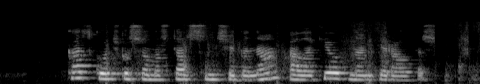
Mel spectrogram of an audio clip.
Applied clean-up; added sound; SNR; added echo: neural separator model SepFormer DNS4.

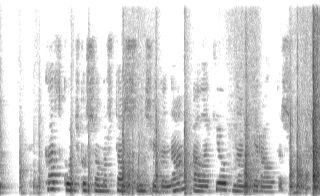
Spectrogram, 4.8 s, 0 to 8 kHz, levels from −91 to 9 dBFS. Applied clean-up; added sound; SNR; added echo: classical method WPE with log-MMSE.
